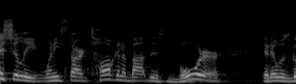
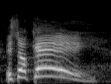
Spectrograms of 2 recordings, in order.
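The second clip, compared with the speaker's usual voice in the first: high, loud, easygoing driver voice; hammed-up accommodating driver; 6 semitones higher, 13 dB louder than usual. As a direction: wave off the crash, loud and breezy. Mexican driver after crash.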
